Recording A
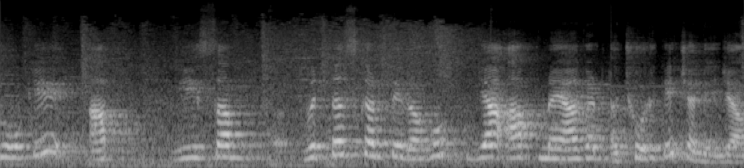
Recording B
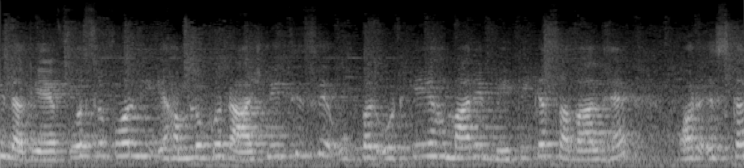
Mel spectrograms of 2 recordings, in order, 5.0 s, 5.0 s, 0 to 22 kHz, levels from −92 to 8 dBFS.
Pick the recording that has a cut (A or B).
A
